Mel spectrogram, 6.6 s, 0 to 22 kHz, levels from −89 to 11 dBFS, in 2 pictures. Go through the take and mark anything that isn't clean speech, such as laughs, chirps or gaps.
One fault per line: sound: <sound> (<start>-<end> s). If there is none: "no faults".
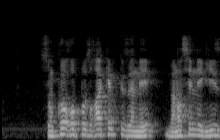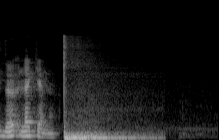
sound: thud (4.2-5.8 s)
